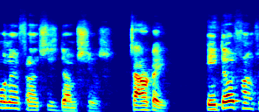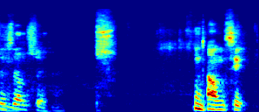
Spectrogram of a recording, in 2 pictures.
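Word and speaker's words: Demachy: এমন কিছু একটা, মানে ফ্রান্সের জানি না প্রোনাউন্সিয়েশন কেমন। আমি এর নাম বলি হচ্ছে ফ্রান্সিস ডামশি। মানে আসলে এটা ওরে জিগাইতে হবে। বানানো হচ্ছে FRANCOUCOIS, ফ্রান্সোয়াইস ডিমাশি। এখন আমরা হেনসি ক্রোনজিকে ক্রোনিয়া বলি না, তো ডামশি হওয়ার কথা হিসেবে ডিমাশি।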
